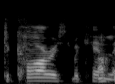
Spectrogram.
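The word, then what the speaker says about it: Takkarist McKinley: So they've gone out and they got, pardon the pronunciation of this, Takaris McKinley.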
